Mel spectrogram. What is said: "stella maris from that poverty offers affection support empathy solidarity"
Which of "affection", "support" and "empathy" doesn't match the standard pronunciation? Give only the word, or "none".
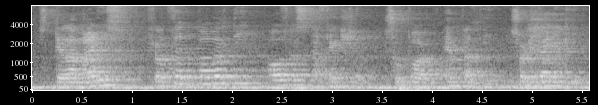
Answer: none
